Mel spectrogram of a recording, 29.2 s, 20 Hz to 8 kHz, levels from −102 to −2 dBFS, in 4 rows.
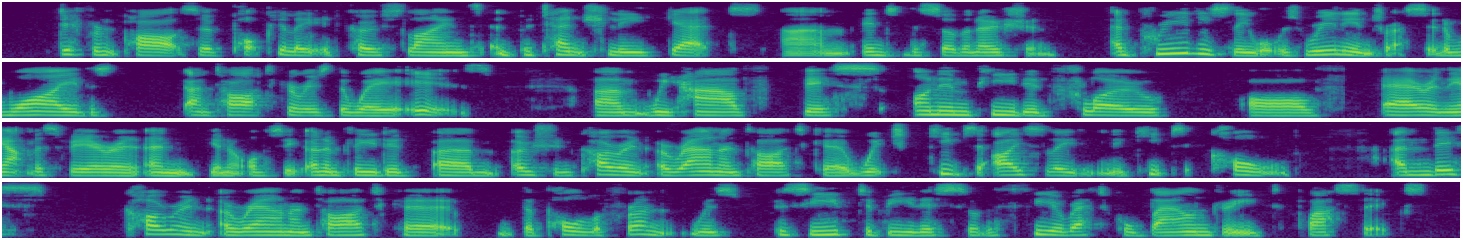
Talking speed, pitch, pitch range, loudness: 160 wpm, 180 Hz, 170-200 Hz, -21 LUFS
